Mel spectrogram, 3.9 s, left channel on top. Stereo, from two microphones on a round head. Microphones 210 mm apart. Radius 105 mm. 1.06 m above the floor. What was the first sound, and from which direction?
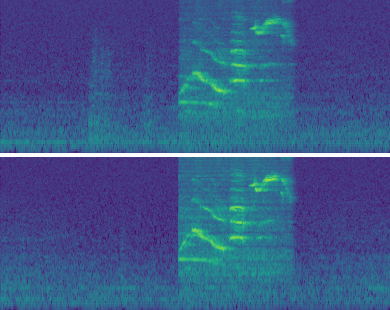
A bird, 80° right.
